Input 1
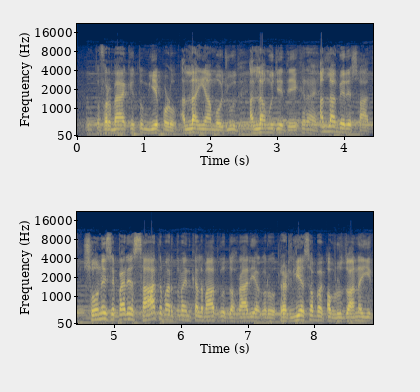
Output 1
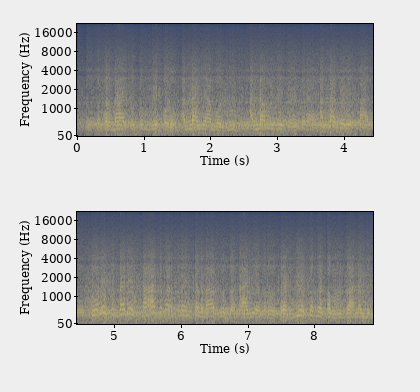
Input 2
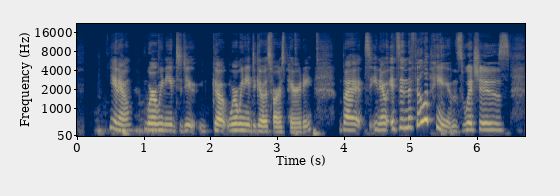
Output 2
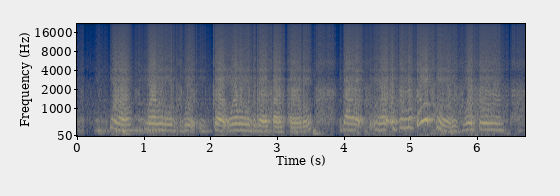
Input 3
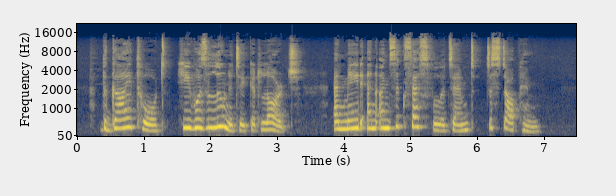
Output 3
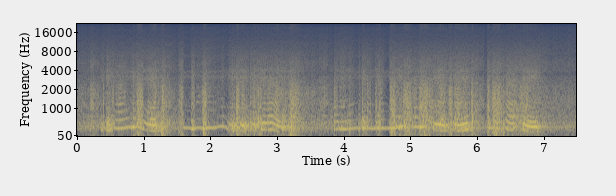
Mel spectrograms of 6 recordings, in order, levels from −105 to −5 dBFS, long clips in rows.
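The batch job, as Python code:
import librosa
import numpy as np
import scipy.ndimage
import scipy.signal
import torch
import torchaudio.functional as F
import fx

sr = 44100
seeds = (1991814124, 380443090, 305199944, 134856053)

y = fx.bin_compress(x, sr, power=0.4)
y = fx.high_shelf(y, sr, hz=9600.0, db=-11.0)
y = fx.over_compress(y, sr, threshold_db=-14.0, ratio=-0.5)
y = fx.transient(y, sr, attack_db=-1, sustain_db=3)
y = fx.sample_hold(y, sr, seeds[0], rate_hz=3500.0, jitter_pct=20)
y = fx.cheby_harmonics(y, sr, harmonics=(3, 8), levels_db=(-16, -29), full_scale_db=1.0)
y = fx.slew_limit(y, sr, full_power_hz=270.0)
y = F.gain(torch.from_numpy(y), -7.5).numpy()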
